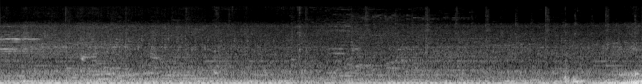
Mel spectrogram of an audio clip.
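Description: A car's engine running low and steady, heard from inside the cabin as a constant low rumble, with faint voices in the background.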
